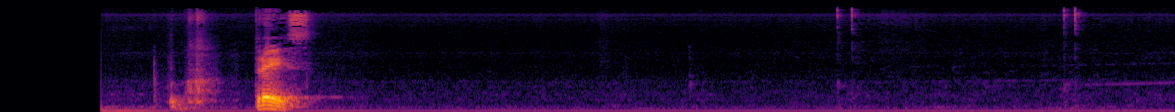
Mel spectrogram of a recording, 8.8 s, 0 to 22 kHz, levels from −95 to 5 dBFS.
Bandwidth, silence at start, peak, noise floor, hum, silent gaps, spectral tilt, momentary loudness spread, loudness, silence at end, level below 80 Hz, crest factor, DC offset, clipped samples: 16.5 kHz; 1.25 s; -2 dBFS; -61 dBFS; none; none; -4.5 dB/octave; 31 LU; -19 LUFS; 6.5 s; -58 dBFS; 26 dB; under 0.1%; under 0.1%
